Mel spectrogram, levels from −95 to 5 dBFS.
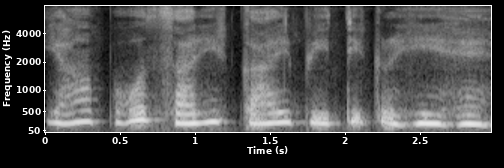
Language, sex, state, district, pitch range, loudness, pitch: Hindi, female, Arunachal Pradesh, Papum Pare, 220-255 Hz, -14 LUFS, 230 Hz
